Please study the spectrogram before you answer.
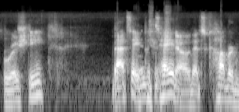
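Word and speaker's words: Rösti: hash brown actually is a Swiss rosty or rushi r o s t i with an umlau over the o to pronounce rushi.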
